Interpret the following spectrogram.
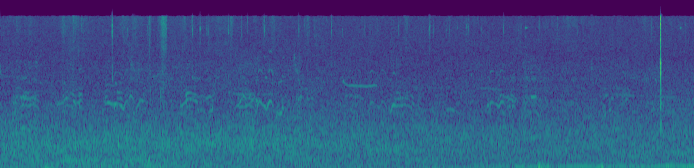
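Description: Distant birds calling again and again in short, wavering cries over a steady rushing shoreline ambience.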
